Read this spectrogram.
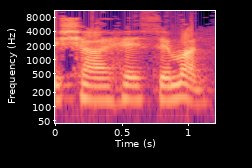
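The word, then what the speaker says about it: Shahzaman: Aquí las H se pronuncia como una J, Shahariar y Shaezeman.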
